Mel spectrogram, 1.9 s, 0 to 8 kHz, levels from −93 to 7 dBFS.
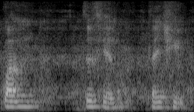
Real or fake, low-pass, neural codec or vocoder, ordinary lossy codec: fake; none; codec, 16 kHz, 4.8 kbps, FACodec; none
